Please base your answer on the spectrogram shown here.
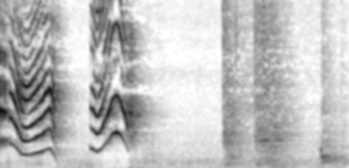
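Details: A pet parrot known for saying "mummy papa" utters two loud, reedy syllables with an up-and-down pitch contour, then short bursts of soft rustling noise follow.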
